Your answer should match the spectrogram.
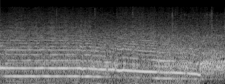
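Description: A man's voice holding one long drawn-out call, in the sung style of kabaddi commentary. The note holds steady for about a second, then slides lower in pitch.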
